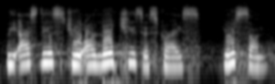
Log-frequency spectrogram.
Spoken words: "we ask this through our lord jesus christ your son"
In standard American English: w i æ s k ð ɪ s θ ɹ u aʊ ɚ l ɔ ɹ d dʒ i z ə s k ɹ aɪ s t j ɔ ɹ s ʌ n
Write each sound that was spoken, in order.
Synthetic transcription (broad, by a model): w i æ s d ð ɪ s t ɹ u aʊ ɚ l ɔ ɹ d dʒ i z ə s k ɹ aɪ s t j ɔ ɹ s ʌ n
